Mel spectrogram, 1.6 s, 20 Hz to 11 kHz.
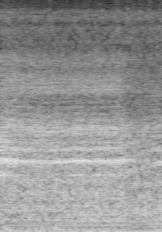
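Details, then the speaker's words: VW Passat B3 idling while the power steering system bleeds: a steady mid-pitched whine from the original pump, audible before as well and now no louder. "idzie troszkę pompę słychać Ale on wcześniej też było słychać także nic bardziej nie hałasuje Pompa jest oryginalna bo według numeru jest oryginalne"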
